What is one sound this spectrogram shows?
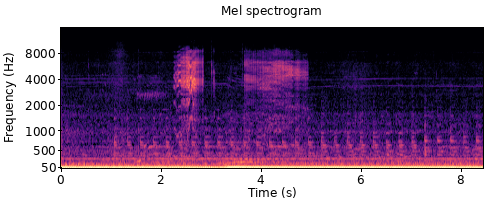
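An electric motor whirs steadily as a convertible roof folds back.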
